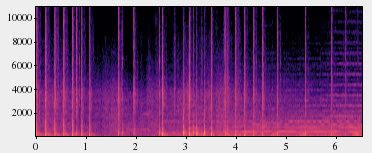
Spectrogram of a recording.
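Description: Rifles firing blanks, single shots and rapid strings of shots with short gaps between. From about four seconds in, background music with held tones fades in under the shots.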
